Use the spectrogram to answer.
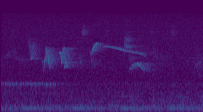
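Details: Bee Hummingbird feeding chicks in Cuba, giving thin, high squeaky chirps and a quick descending squeal in irregular bursts, over a steady low hum and background noise.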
